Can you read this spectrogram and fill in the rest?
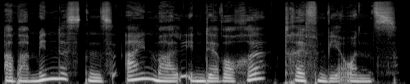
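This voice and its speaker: A woman narrating a first-person story for learners, calm and warm. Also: low voice, measured pace, dry recording, clean studio sound.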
